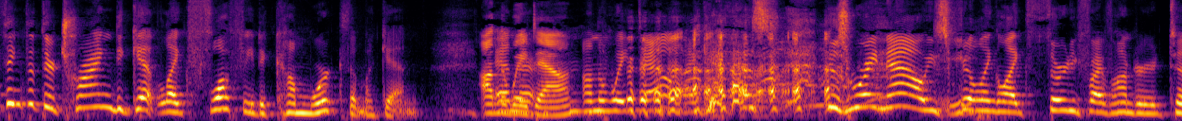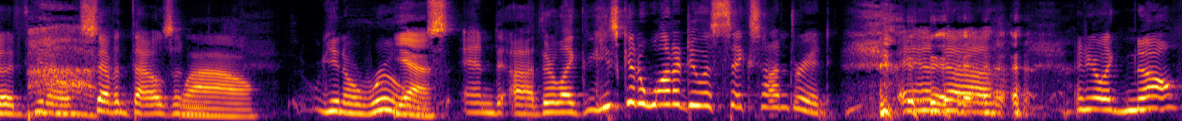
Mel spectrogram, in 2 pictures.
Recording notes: They are live from Flappers Burbank!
